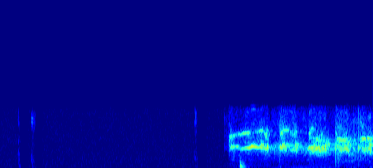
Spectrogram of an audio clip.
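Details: Common Loon chick in the Adirondacks begging for food: a harsh, whiny screeching that wavers in pitch for over a second after a short near-silence with faint clicks. Chicks do this more as they get older, urging the parent to dive for food.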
